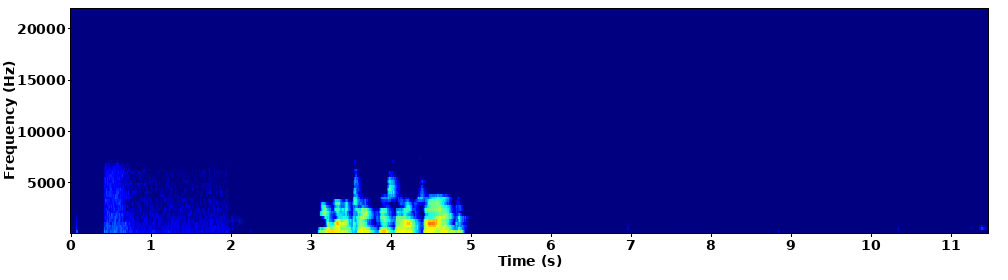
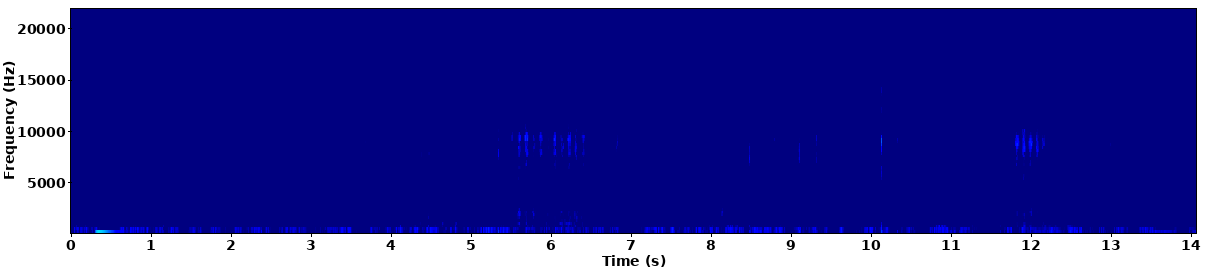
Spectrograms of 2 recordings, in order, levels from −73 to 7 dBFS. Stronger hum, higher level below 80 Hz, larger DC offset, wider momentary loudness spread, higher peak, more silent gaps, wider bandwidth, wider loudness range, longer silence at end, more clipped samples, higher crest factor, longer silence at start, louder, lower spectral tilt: neither; first, -70 dBFS vs -80 dBFS; neither; first, 17 LU vs 8 LU; first, -6 dBFS vs -38 dBFS; neither; second, 7 kHz vs 16.5 kHz; first, 8 LU vs 4 LU; first, 6.55 s vs 0 s; neither; about the same, 24 dB vs 22 dB; first, 3.1 s vs 0.05 s; first, -23 LUFS vs -66 LUFS; first, -8 dB/octave vs -3 dB/octave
